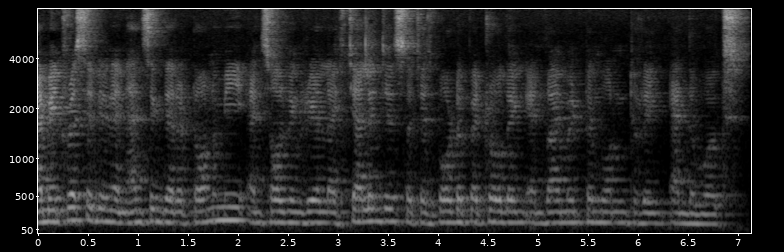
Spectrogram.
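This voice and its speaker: Somewhat breathy and dark, mellow in tone, a man with an Indian accent speaks at a fairly high pitch with monotone, flat intonation. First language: Hindi. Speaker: travel vlogger. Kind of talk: casual Q&A monologue.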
